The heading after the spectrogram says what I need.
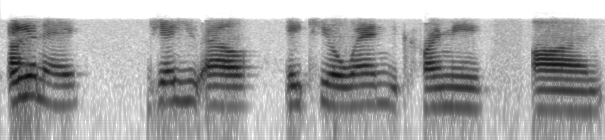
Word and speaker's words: Julaton: I get it mispronounced so many times. But it's Ana Julaton.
